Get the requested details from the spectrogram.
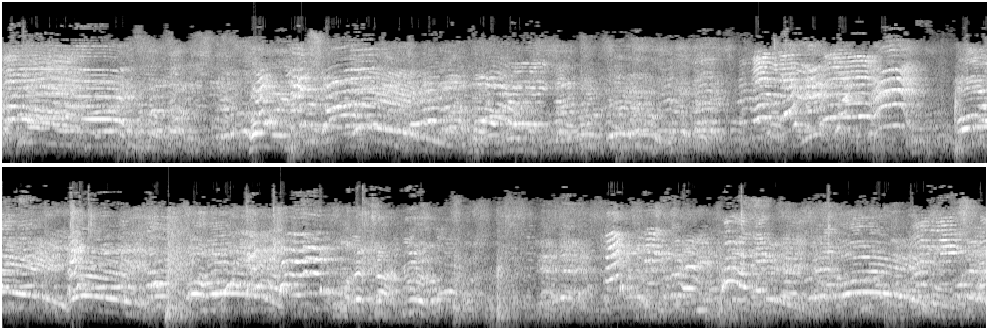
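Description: A crowd of people cheers and shouts loudly in an echoing hall.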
